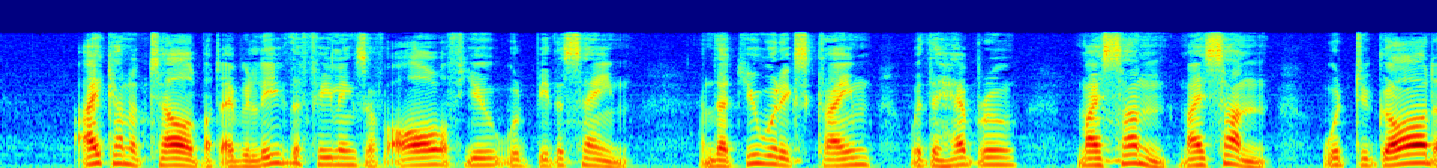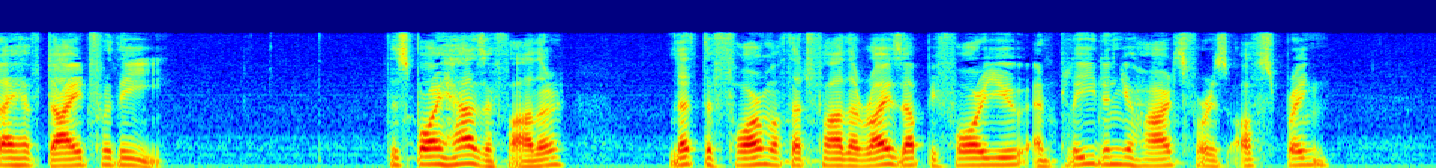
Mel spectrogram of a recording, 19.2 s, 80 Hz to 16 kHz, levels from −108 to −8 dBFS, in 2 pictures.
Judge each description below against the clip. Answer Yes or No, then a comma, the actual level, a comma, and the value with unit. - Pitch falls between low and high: Yes, medium, 145 Hz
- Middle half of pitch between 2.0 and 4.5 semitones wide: Yes, narrow, 2.5 semitones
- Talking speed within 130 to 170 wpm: No, average, 185 wpm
